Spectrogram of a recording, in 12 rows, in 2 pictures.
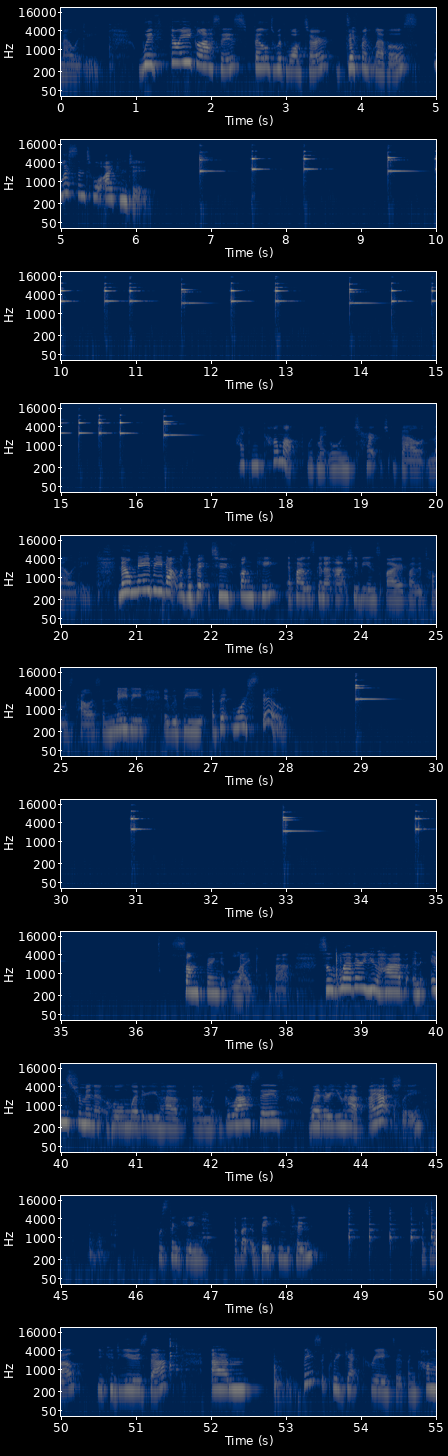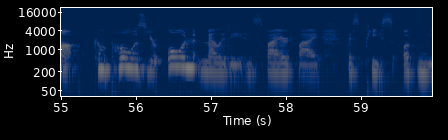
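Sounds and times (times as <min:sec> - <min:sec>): glasses struck with stick ringing: 0:06.8 - 0:08.6, 0:09.4 - 0:13.2, 0:13.8 - 0:16.8, 0:28.9 - 0:29.5, 0:30.9 - 0:31.3, 0:33.0 - 0:33.5, 0:34.7 - 0:35.1, 0:48.8 - 0:49.9
water glasses struck with stick: 0:33.0 - 0:33.4, 0:48.8 - 0:50.0.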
